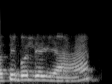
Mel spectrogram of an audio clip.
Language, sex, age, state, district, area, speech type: Maithili, male, 18-30, Bihar, Muzaffarpur, rural, conversation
